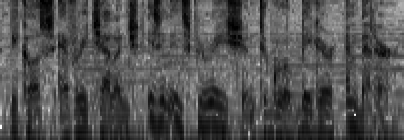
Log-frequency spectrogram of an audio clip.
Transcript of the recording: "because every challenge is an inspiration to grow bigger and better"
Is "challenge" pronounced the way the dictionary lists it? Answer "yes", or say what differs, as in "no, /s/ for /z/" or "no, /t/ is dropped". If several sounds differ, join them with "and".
yes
